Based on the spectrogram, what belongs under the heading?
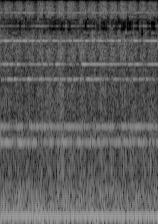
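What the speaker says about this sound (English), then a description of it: "just pay no attention to my husband's phone. He left without it." A telephone rings faintly in the background, a steady electronic ring with sustained tones playing alone at low level in a quiet room.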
